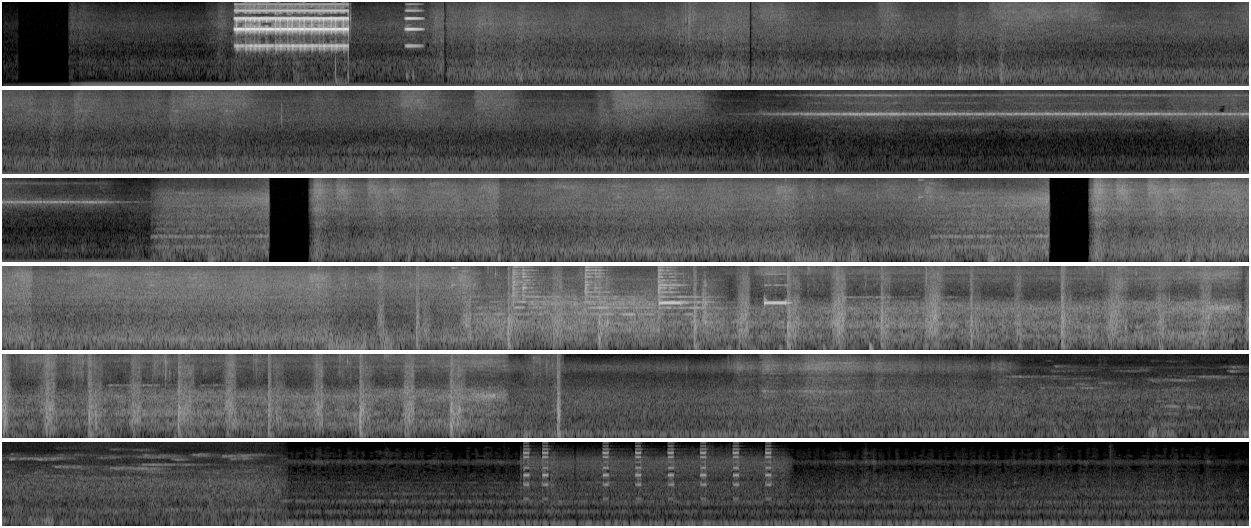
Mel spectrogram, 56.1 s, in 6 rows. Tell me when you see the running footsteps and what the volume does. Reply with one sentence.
You can hear the running footsteps from 30.9 to 41.6 s, at a steady volume.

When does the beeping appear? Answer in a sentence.
You can hear the beeping from 1.7 to 3.1 s, from 32.0 to 34.0 s and from 50.6 to 52.6 s.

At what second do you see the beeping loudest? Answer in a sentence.
The volume of the beeping peaks at 2 seconds.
